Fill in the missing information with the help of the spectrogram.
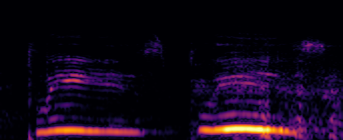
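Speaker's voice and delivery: high, loud begging please; eager pleading. Retold or imitated. Singer pleading to manager for Rick's return, high eager begging. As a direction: beg eagerly, voice shooting up. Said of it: "And I said".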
